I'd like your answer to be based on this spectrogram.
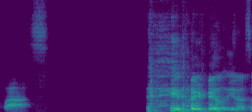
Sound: laughs

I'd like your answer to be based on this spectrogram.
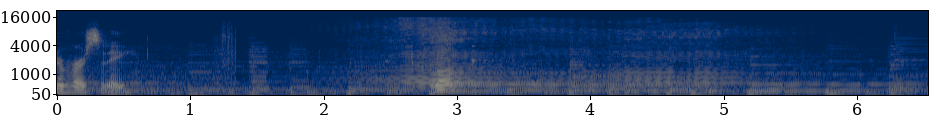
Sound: bees buzzing

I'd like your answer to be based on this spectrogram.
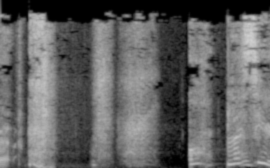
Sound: she sneezes

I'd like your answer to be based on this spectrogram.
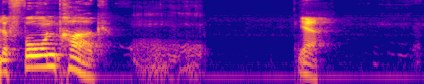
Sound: grunting

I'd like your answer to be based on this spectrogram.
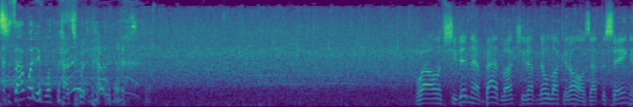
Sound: cheers and applause

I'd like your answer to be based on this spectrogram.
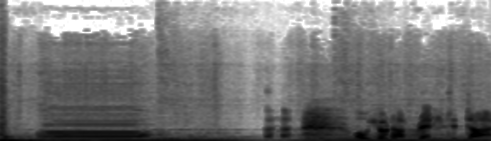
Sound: beeping

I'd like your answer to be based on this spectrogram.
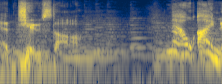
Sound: awkward silence

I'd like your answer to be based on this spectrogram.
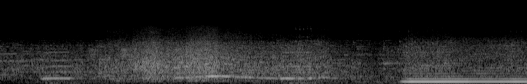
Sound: city street sounds; fog horn in distance

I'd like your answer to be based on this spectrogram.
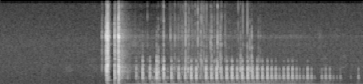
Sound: small pop followed by small boom then a rattling noise

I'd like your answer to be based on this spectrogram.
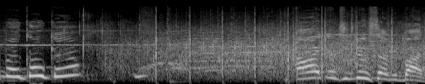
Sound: claps

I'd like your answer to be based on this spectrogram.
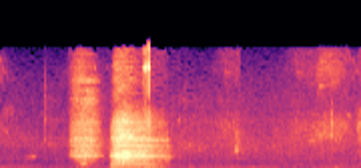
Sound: sighs

